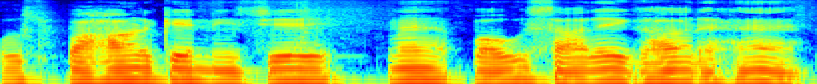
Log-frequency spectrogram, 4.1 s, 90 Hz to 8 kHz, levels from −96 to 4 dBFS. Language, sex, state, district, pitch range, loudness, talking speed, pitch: Hindi, male, Jharkhand, Deoghar, 95-105 Hz, -19 LUFS, 115 wpm, 100 Hz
